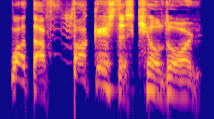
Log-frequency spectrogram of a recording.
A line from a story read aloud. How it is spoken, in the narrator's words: Dennis roared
